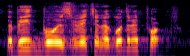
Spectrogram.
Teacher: So the stress, as you see, is bound to, we have here 3 chunks. Every chunk is stressed, and we have syllables equal in time intervals once pronouncing the sentence.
